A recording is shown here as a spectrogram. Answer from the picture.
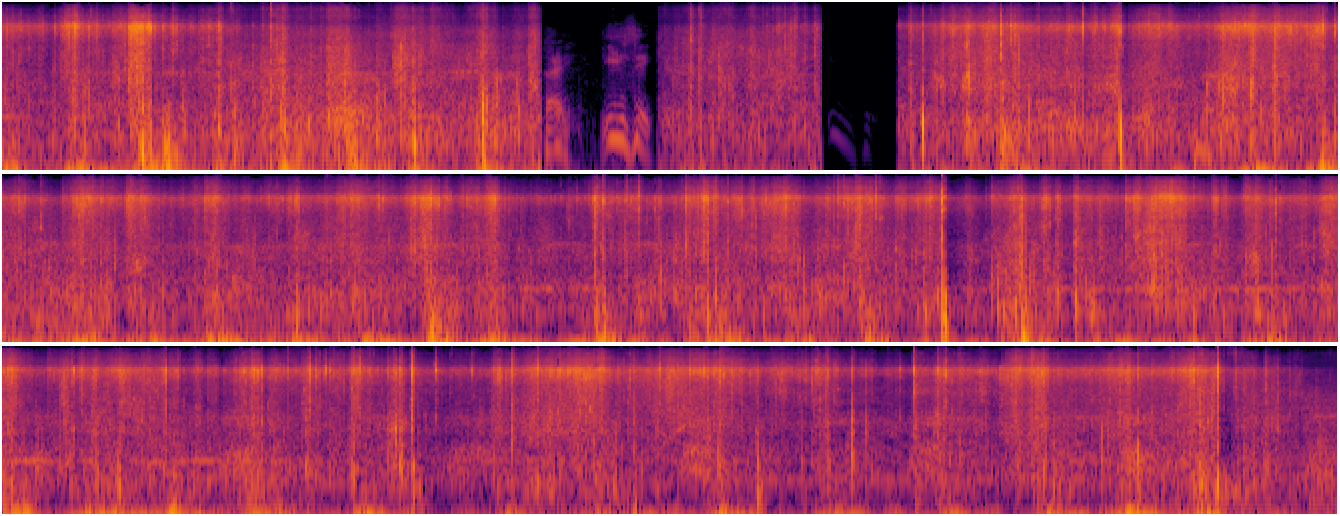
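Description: Footsteps crunching through dry leaf litter and brushing through woodland undergrowth, over a steady high-pitched hiss. The sound drops out briefly twice near the start.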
